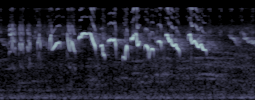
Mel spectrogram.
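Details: Lemon-bellied white-eye singing its lively 'ciak ciak jos' master song for prompting reluctant birds: a few clipped chips lead into a rapid chain of high, zigzagging whistled notes.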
